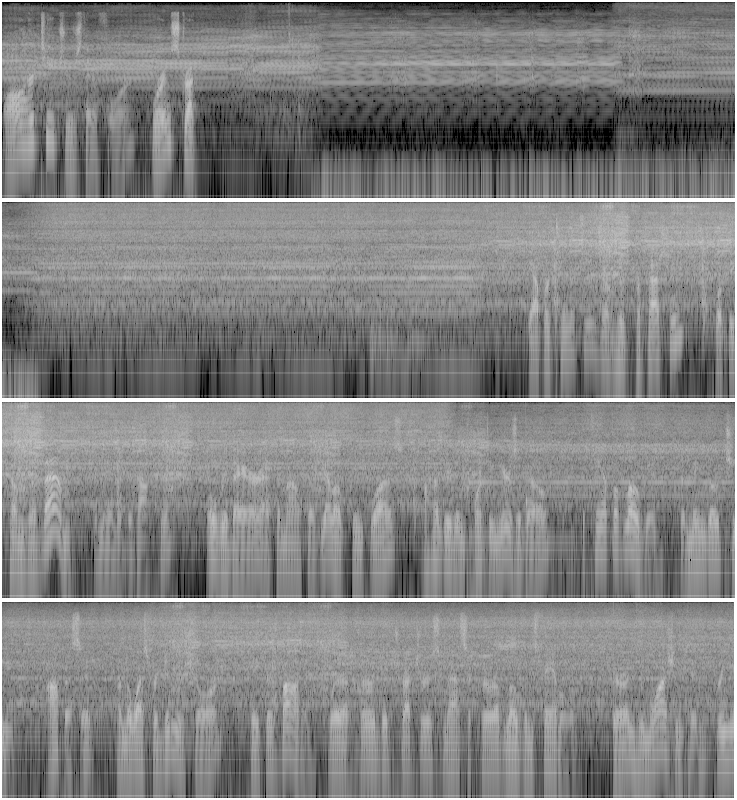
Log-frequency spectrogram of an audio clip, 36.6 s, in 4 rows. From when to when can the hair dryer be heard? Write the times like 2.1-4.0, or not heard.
9.3-36.6.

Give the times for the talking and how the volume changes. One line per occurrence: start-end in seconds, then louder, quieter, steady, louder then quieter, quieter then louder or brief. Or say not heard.
0.0-2.4 brief
15.7-36.6 steady.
